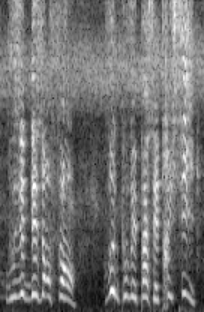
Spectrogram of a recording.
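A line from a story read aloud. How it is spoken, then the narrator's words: Shouting gnome. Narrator (French): crie un gnome à lunettes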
